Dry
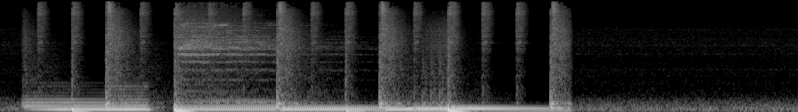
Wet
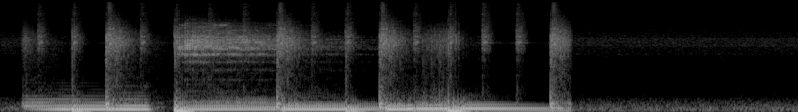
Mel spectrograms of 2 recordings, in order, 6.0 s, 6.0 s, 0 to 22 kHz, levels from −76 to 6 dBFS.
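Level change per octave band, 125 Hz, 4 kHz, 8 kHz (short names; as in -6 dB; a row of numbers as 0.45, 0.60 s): -7.0, +1.5, -3.0 dB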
